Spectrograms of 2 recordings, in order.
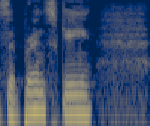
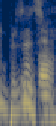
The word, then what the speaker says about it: Brzezinski: Carter had Zabriskie, and also too Obama had Zabriskie too. Am I pronouncing that correctly? Brzezinski, yeah, Brzezinski.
